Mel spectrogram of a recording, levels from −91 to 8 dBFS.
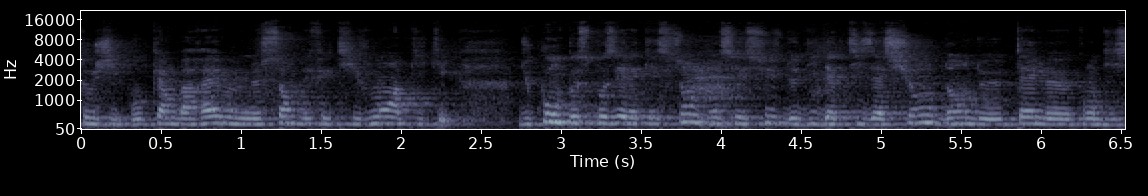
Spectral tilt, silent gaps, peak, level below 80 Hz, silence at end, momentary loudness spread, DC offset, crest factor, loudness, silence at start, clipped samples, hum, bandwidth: -5 dB/octave; none; -24 dBFS; -66 dBFS; 0 s; 7 LU; under 0.1%; 16 dB; -40 LUFS; 0 s; under 0.1%; none; 16 kHz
